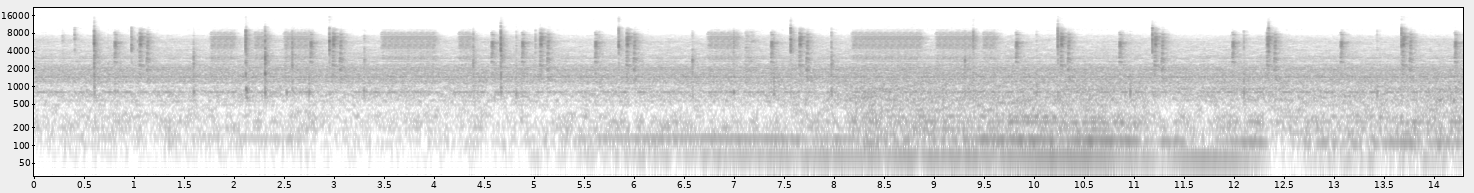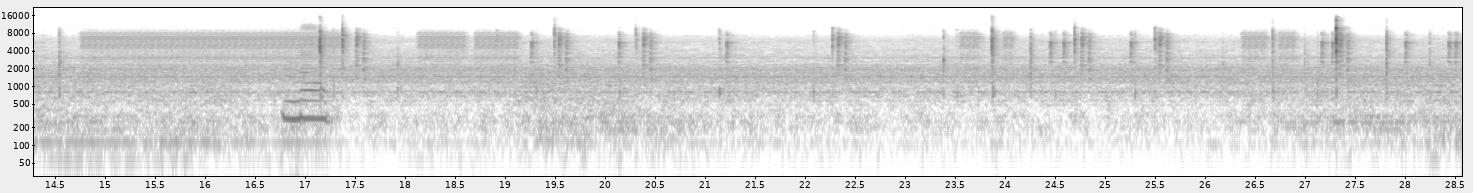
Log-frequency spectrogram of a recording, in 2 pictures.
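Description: Short menu clicks sound repeatedly as game selections change.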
